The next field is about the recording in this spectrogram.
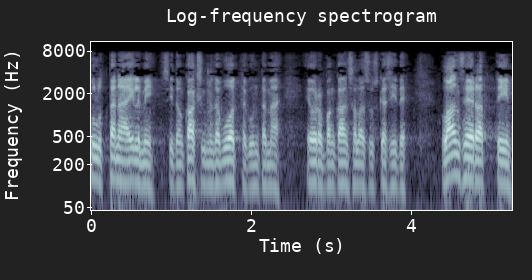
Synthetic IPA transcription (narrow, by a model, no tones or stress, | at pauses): ulːut̪t̪ænæilmisiːt̪oŋkɑksikment̪æʋuot̪ːɑkunt̪æmæ | euroːpɑŋkɑnsɑlɑˑisuːskæsit̪e | lɑnseːrɑt̪ːiːn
